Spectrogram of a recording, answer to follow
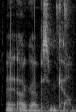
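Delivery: soft unvoiced whisper. Real, not acted. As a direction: breathe it out in a whisper. Whispered then repeated plainly.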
